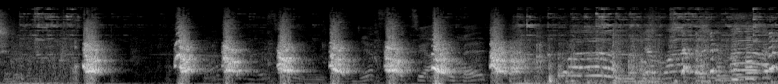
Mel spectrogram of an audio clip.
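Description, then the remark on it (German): A dog that has just found a hidden person climbs onto a sofa and barks loudly, about seven sharp barks in a steady rhythm, followed by a person talking. “Sie ist aufs Sofa geklettert und hat ganz laut gebellt.”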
